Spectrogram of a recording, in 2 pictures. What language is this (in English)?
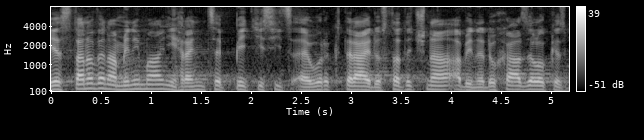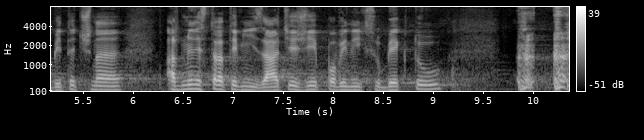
Czech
